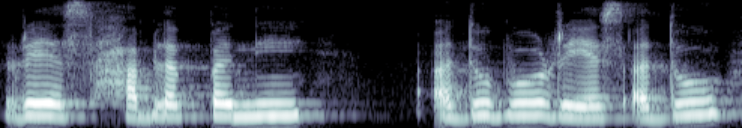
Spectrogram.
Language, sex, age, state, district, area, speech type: Manipuri, female, 30-45, Manipur, Tengnoupal, rural, spontaneous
